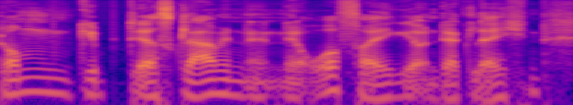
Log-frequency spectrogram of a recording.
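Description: Monotone, flat intonation at a moderate pace, with dry, close sound with no echo and a very clean recording over a silent background. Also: man. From Swabia, southwest Germany. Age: 30s. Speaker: podcast host and adult shop owner. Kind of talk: educational monologue.

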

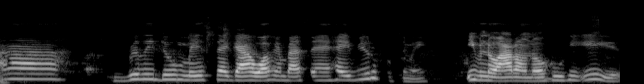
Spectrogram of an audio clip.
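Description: A woman with an ordinary speaking voice, ordinary pitch variation, and a moderate pace. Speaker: podcast co-host. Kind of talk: casual chat.

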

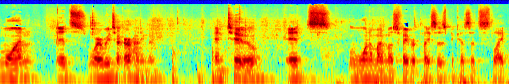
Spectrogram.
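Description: A man speaks at a fairly slow pace, with audible room echo and noticeable background noise. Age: 20s. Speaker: university student, host's husband. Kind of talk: casual chat.

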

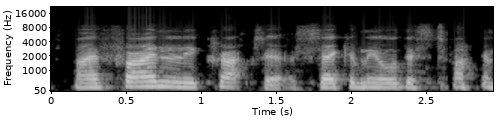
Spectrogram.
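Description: A woman with an English accent at a medium pitch, fairly quick pace, and monotone, flat intonation. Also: dry, close sound with no echo. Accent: English accent, still noticeable. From London area, England. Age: 70s. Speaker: interviewee sharing life story. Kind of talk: interview testimony.

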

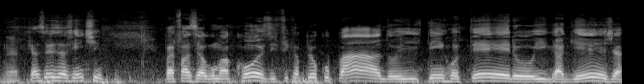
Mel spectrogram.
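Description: A man speaking at a fairly slow pace in a dark, mellow tone, with ordinary pitch variation. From Brazil, São Paulo city. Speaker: spiritual podcaster. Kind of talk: casual spiritual monologue. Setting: outdoors, walking to the beach. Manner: halting, many fillers.

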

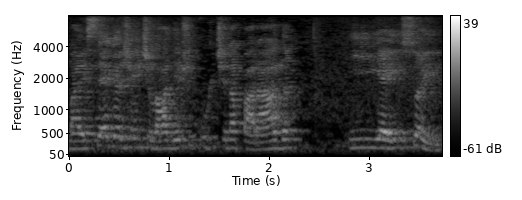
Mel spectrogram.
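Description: Against noticeable background noise and audible room echo, a man with a high voice talks at a moderate pace. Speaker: podcast co-host. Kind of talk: casual chat. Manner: animated.

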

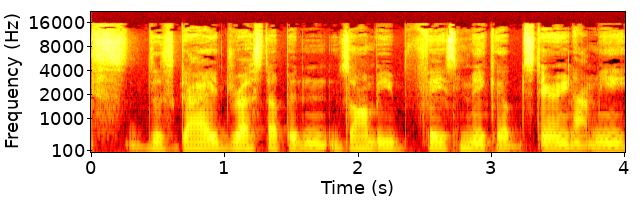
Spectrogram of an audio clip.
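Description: A woman speaks with a dark, mellow tone at a fairly low pitch, her intonation fairly even. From US, Georgia. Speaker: solo podcaster. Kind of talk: casual storytelling monologue.

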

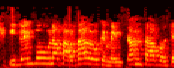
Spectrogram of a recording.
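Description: A woman's voice shows ordinary pitch variation, and noticeable background noise can be heard around it. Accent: Spanish. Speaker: tour operator. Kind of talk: radio interview.

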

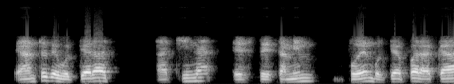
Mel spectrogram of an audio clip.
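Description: A man is speaking. He has a Mexican accent. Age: 40s. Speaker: online seller of handmade goods. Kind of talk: casual interview.

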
